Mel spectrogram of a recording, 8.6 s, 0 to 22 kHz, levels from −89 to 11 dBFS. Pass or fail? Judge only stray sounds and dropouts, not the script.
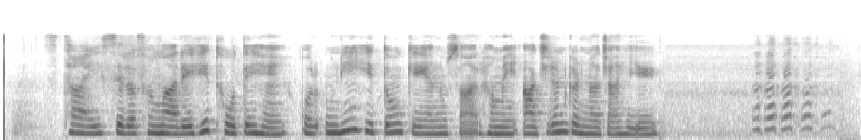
fail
